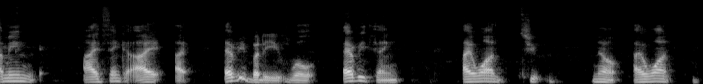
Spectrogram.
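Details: 44-year-old man, former NYC paramedic, with aphasia from a stroke during valve surgery, unable to use one arm; aphasia.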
